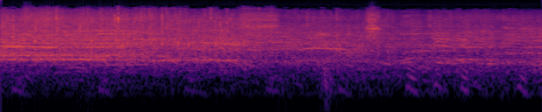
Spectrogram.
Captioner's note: cheers & applause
